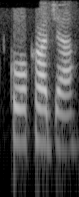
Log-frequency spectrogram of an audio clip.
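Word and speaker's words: Gaukrodger: Is that R-E-B-E-C-C-A? – Yeah. – Awesome. And then your surname? – It's Gawk Roger, which is spelled G-A-U-K. – G-A-U-K, yep. – Yeah, and then Roger, so R-O-D-G-E-R.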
